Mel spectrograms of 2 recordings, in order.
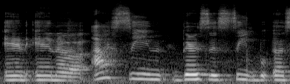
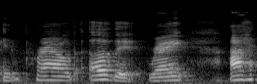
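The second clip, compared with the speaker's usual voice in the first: ordinary delivery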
